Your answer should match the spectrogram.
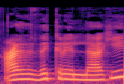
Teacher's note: name of Allah here is going to be light because the letter before, ra has a kasra. And then ra in this case is also light.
